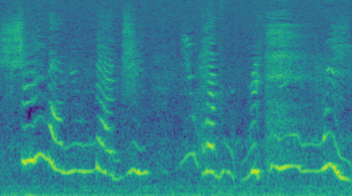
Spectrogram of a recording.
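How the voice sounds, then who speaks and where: A woman does a put-on character voice at an extremely high pitch. She talks at a fairly slow pace over light background noise. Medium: old radio play. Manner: chatty, light.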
